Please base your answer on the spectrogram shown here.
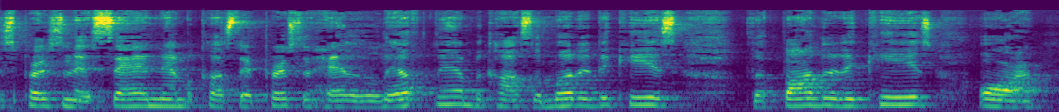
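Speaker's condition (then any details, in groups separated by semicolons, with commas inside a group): No condition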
